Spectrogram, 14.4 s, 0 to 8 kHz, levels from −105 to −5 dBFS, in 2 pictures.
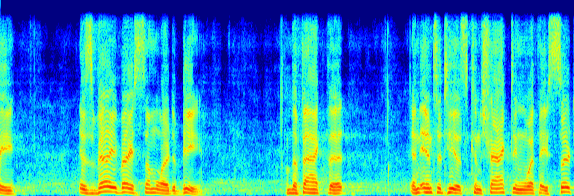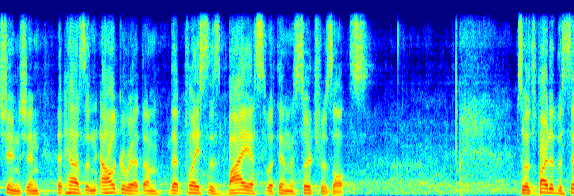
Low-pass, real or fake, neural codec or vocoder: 7.2 kHz; fake; codec, 24 kHz, 6 kbps, HILCodec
